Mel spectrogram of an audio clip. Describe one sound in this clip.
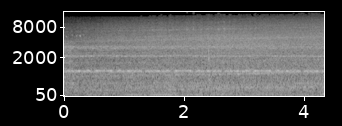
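A train's wheels rumble over the rails.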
